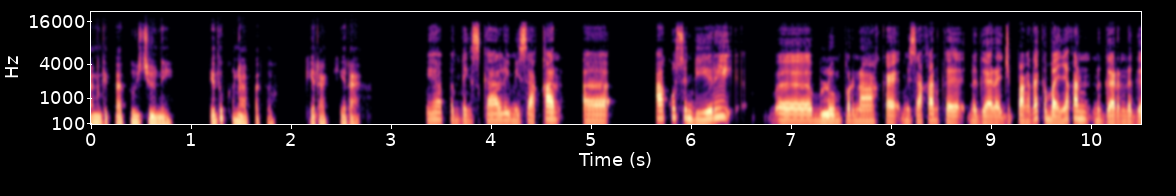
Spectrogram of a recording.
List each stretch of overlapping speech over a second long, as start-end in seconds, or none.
none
